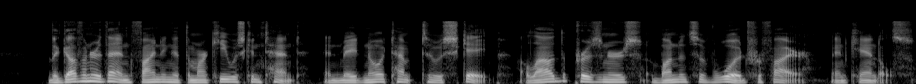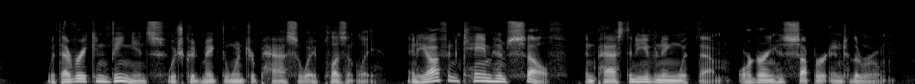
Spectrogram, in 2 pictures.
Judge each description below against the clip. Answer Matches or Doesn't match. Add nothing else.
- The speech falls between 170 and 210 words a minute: Matches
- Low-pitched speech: Matches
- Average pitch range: Matches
